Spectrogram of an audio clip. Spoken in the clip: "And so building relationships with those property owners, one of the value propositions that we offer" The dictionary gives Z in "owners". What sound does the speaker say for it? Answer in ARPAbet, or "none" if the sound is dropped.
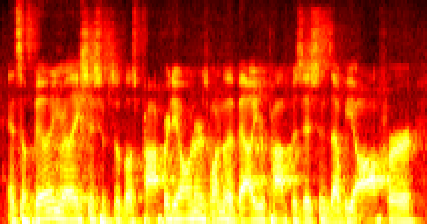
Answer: Z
